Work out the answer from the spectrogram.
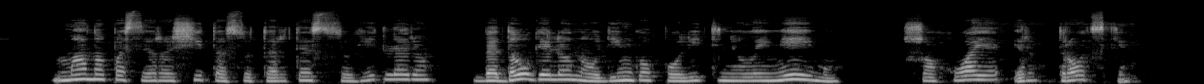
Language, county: Lithuanian, Vilnius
